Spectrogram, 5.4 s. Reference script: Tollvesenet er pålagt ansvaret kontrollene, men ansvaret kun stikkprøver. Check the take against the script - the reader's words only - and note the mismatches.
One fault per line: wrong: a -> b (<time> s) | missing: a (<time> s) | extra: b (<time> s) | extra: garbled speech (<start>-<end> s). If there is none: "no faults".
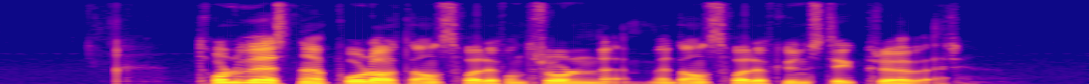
no faults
